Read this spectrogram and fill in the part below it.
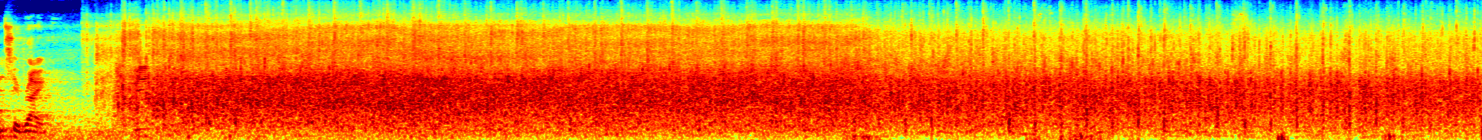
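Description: A large audience claps and cheers loudly in a big hall.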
